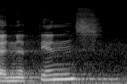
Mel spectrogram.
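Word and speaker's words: Nethinim: There's a wonderful story in the Old Testament about the Nethins. They're pronounced Nethin.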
